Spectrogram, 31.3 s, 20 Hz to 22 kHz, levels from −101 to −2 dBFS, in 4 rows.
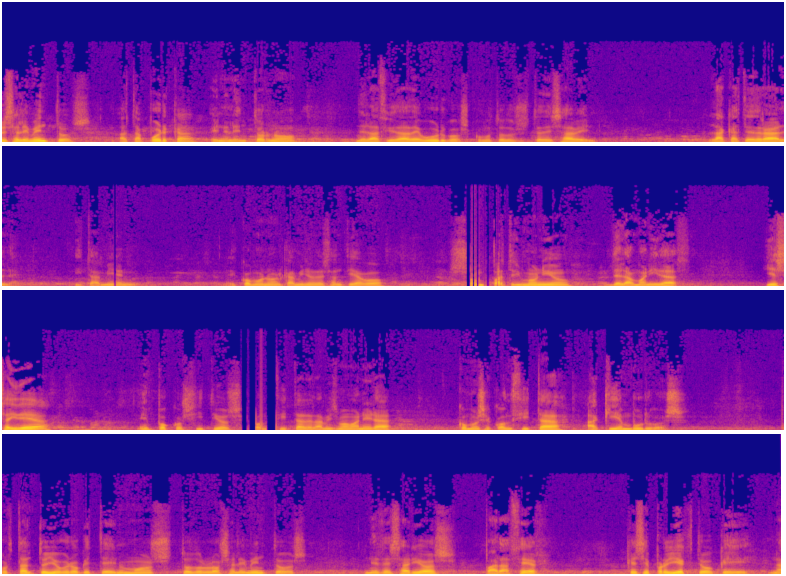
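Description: At 8.94 s the sound cuts out for about 30 ms. From 12.47 to 12.88 s and 18.04 to 18.39 s it stutters through clusters of short gaps, the longest about 100 ms. It resumes as if it had kept playing, likely a Bluetooth dropout from late packets.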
